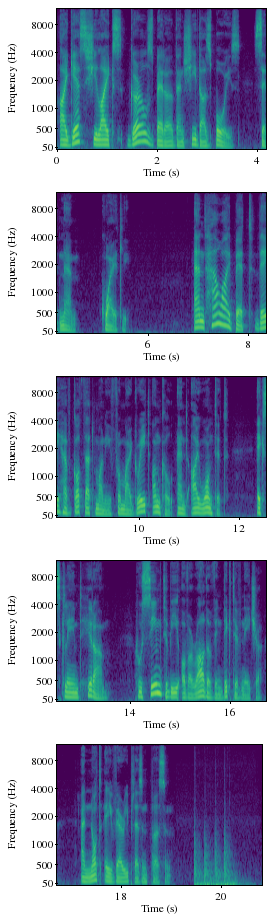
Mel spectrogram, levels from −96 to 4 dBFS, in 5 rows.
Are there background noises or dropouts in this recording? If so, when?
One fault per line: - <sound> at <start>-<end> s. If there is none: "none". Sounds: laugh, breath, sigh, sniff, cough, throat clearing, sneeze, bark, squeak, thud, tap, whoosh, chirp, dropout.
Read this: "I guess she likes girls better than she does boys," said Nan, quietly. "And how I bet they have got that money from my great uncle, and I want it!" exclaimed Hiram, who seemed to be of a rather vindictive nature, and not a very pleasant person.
- thud at 19.4-20.7 s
